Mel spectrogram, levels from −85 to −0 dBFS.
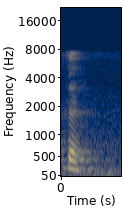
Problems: constant background noise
